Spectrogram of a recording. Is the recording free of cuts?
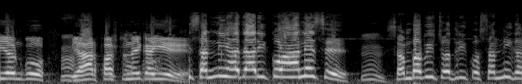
no; 1 cut; at 1.9 s

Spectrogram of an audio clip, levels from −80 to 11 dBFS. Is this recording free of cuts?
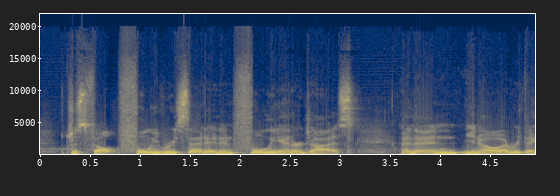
yes; 0 cuts

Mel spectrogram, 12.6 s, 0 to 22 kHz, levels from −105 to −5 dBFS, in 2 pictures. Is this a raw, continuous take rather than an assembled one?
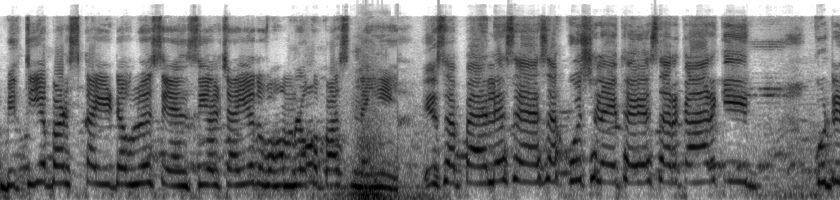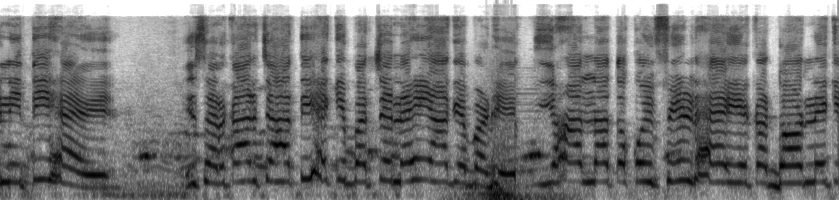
no; 2 cuts; at 3.1 s, 10.2 s

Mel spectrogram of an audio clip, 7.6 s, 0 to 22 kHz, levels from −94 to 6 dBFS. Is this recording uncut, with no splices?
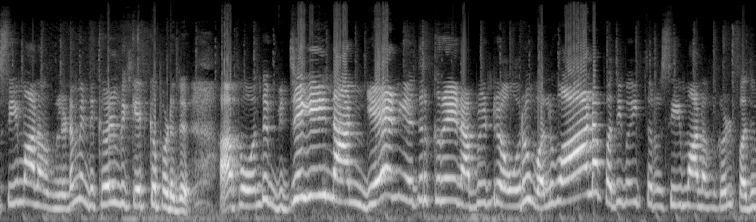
yes; 0 cuts

